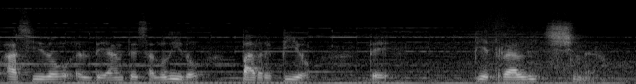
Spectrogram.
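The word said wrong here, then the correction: Pietrelcina: perdón, va de nuevo, Padre Pío de Pietralcina.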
